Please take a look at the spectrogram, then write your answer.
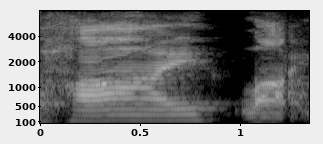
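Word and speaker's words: Hialeah: It's called high lie. Just you're reading it phonetically or you're reading it how it's spelled. It's just think of it as HIGH and LIGH.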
